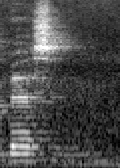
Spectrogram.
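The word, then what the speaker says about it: Bessemer: Even if it's not giving you instant money in the beginning and I'm from Bessma, Alabama and we call it big BMA. Well, BMA, you know, Belma BMA, but it's pronounced Bessma.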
